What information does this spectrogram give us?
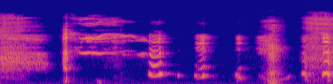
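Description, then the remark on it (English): A high, wavering whimper of stifled laughter breaks into a few short breathy bursts, then a rough, noisy snort, with another harsh exhale right after. No words are spoken. “That was followed by a snort.”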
